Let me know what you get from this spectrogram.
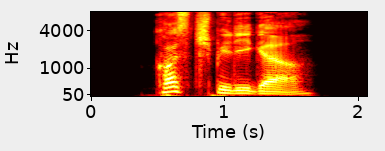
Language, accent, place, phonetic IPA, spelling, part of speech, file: German, Germany, Berlin, [ˈkɔstˌʃpiːlɪɡɐ], kostspieliger, adjective, De-kostspieliger.ogg
- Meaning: 1. comparative degree of kostspielig 2. inflection of kostspielig: strong/mixed nominative masculine singular 3. inflection of kostspielig: strong genitive/dative feminine singular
